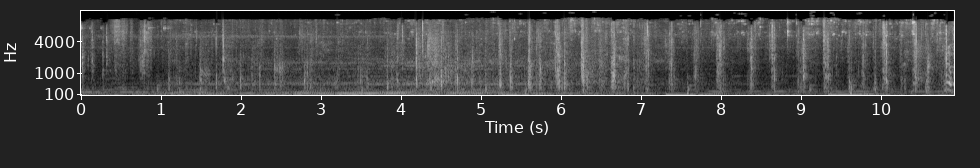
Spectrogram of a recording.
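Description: Rapid horse hoofbeats, many sharp hits in quick succession, over a film score with sustained low notes.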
